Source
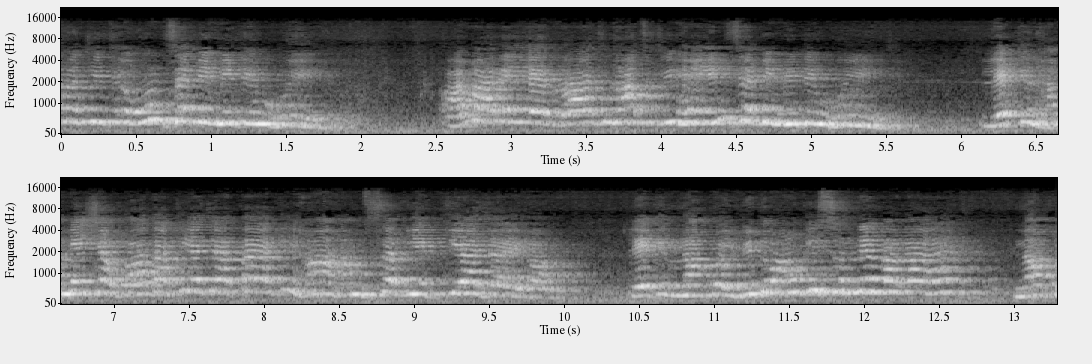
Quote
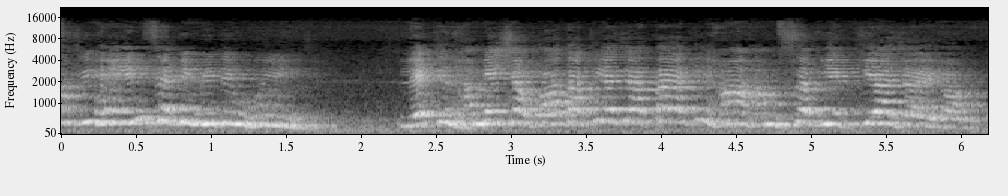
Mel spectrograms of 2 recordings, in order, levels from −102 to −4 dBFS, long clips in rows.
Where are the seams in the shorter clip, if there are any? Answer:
none

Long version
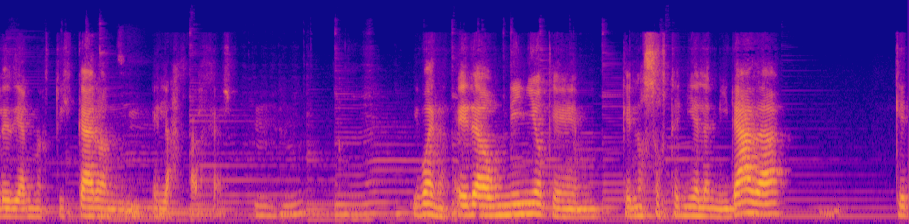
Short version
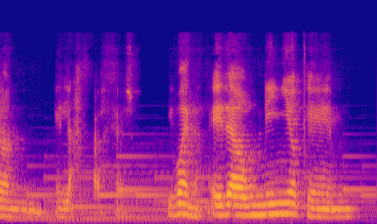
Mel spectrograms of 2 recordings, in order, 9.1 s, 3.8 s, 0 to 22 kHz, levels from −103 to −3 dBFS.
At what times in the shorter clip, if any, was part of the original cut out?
0:01.5

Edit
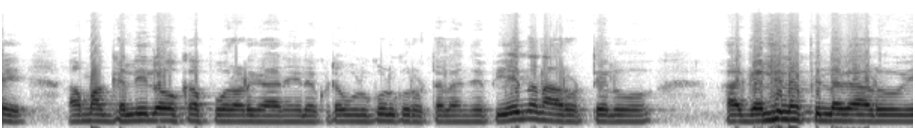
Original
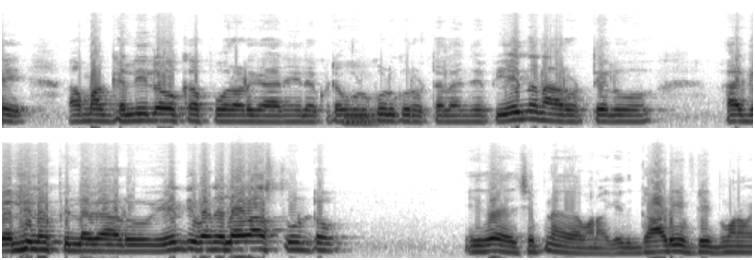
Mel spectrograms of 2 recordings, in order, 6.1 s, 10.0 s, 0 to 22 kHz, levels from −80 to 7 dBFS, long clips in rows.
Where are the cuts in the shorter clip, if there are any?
none

